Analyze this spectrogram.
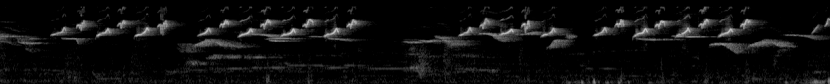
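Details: Gelatik batu, or great tit, in full varied song. Rapid chains of bright, high, upslurred notes repeat about twice per second in short runs. Quieter lower notes appear between phrases, and faint thumps come near the end.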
